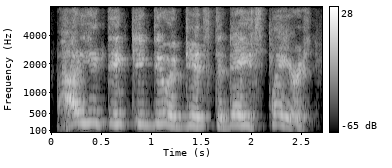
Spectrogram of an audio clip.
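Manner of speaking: high put-on interviewer voice; mock the reporter's question; interviewer asking. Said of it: "they ask him, like".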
